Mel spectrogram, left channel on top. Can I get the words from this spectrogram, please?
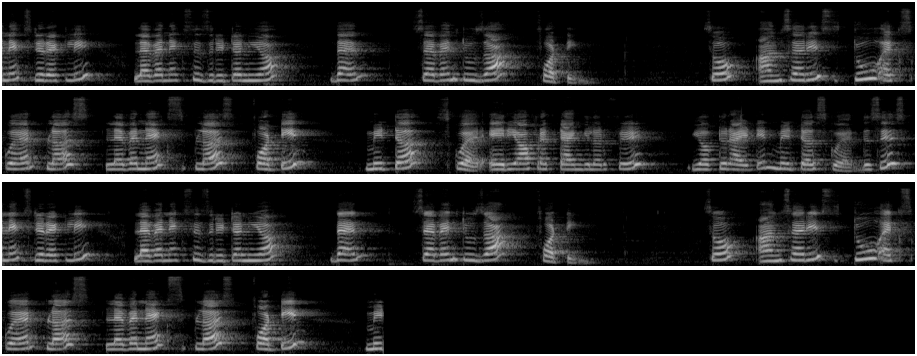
directly 11x is written here. Then 7 2s are 14. So answer is 2x square plus 11x plus 14 meter square. Area of rectangular field you have to write in meter square. This is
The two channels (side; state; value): right; drops out; at 13.0 s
